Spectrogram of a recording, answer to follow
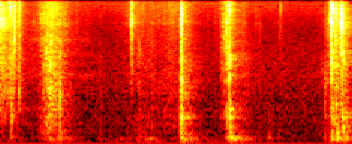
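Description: Thick slime being squeezed and kneaded by hand, giving a quick series of short sticky squelches and pops, about five in two seconds.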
